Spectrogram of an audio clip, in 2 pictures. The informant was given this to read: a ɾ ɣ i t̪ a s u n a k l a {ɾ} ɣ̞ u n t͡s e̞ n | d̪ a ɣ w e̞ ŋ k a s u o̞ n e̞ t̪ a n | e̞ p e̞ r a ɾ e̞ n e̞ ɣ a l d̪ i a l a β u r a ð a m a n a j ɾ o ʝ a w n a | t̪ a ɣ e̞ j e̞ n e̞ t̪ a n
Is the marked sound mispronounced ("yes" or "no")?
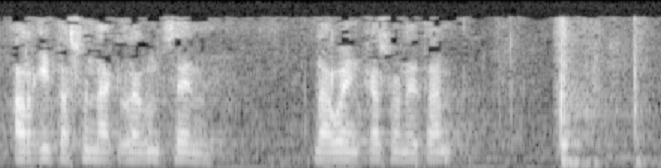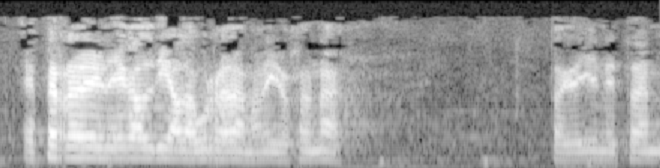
yes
